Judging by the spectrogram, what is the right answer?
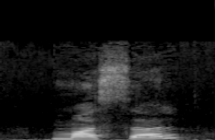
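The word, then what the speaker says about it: muscle: जैसे acknowledged, acquire, या फिर एस के बाद सी आया हुआ है तो यहाँ पे भी सी साइलेंट होगा। Science, scene, मसल, absence.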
